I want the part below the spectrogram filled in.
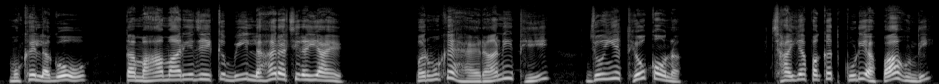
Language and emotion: Sindhi, surprised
